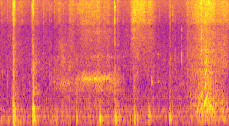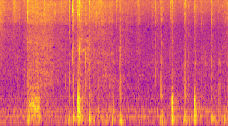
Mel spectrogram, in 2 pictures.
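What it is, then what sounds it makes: Cardboard art case lid. Fingertips and short nails scratch and rub across the glossy printed cardboard lid of a flat, hollow Crayola art case lying closed on the floor. The result is a string of soft, dry scrapes and light taps with a hollow, low-heavy body and no ring.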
